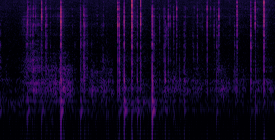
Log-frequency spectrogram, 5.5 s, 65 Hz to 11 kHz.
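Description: Long glittery acrylic nails tap rapidly on the surface of a flat glass vanity mirror. About 23 short, sharp, bright clicks land in an uneven patter, with a soft scratchy wash near the start and almost no low end. Each tap dies away almost instantly.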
